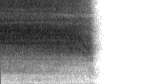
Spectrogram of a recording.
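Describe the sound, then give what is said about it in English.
A person makes a single steady hissing sound, like a snake, airy and bright, lasting just under a second before cutting off into silence. No one speaks. “And he gets cut off by this noise coming from in front of you, a hissing, someone going, hiss.”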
